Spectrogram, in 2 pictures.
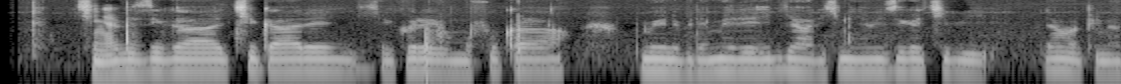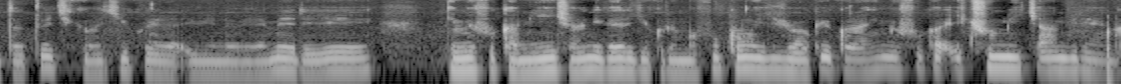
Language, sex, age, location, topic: Kinyarwanda, female, 18-24, Kigali, government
